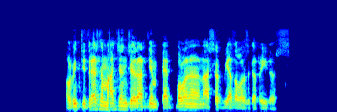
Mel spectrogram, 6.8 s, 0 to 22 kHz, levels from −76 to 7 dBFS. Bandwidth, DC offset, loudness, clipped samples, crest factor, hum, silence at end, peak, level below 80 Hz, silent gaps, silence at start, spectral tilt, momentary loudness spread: 7.8 kHz; under 0.1%; -19 LUFS; under 0.1%; 20 dB; none; 1.05 s; 0 dBFS; -62 dBFS; none; 1.35 s; -5 dB/octave; 10 LU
